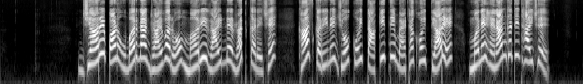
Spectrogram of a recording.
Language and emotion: Gujarati, angry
